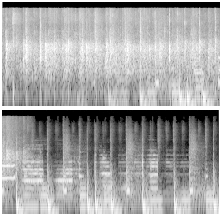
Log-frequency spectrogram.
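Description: An audience applauds steadily and fairly loudly for about five seconds after a lecture as the speaker goes back to his seat, then the clapping gives way to rhythmic music with a regular thumping beat.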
